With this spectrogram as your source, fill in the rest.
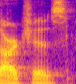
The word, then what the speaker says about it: Arches: One of the most widely recommended watercolor papers is made by Arches, which may be pronounced arch, but I like the sound of Arches better.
